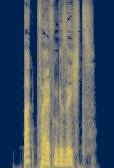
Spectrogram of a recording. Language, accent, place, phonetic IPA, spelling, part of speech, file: German, Germany, Berlin, [ˈbakp͡faɪ̯fn̩ɡəˌzɪçt͡s], Backpfeifengesichts, noun, De-Backpfeifengesichts.ogg
- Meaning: genitive singular of Backpfeifengesicht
